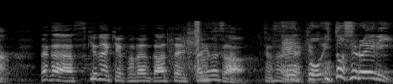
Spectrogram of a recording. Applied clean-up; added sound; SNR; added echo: none; Fire; 15 dB; reverberation time 2.1 s.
